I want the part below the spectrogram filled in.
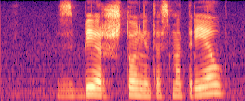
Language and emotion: Russian, angry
